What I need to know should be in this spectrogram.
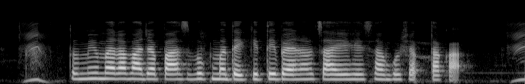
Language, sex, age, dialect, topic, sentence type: Marathi, female, 25-30, Standard Marathi, banking, question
